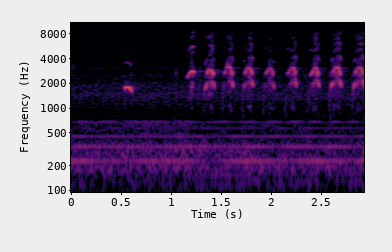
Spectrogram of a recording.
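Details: Osprey at a nest, the female injured in the leg or foot and unable to hold fish to feed her chicks; a series of rapid, high, chirping whistles repeated about five times a second after a lone note, over a steady low hum.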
